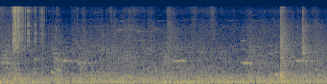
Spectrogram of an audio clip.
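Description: Supermarket background: a steady low hum with indistinct voices. Two short rattles stand out, one just after the start and one near the end, from a loaded shopping cart being pushed.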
